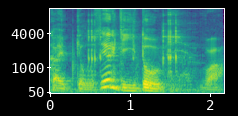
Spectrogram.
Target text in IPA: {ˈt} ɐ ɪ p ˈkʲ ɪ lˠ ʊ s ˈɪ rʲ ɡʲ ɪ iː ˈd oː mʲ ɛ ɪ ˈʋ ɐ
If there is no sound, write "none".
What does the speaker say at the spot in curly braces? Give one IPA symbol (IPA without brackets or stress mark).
k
